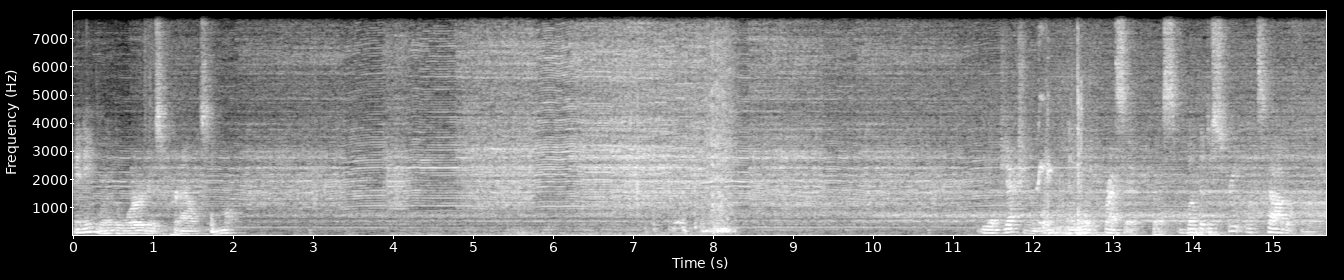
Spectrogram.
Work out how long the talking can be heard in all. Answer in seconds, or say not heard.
6 s.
